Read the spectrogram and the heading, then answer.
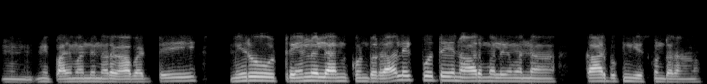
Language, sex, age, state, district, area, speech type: Telugu, male, 18-30, Telangana, Nagarkurnool, urban, conversation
